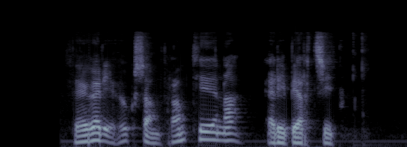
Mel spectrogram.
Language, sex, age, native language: Icelandic, male, 60-69, Icelandic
